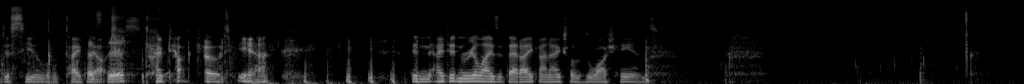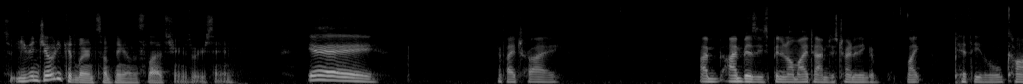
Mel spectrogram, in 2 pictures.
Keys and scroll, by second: 6.1 u, 9.4 v.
